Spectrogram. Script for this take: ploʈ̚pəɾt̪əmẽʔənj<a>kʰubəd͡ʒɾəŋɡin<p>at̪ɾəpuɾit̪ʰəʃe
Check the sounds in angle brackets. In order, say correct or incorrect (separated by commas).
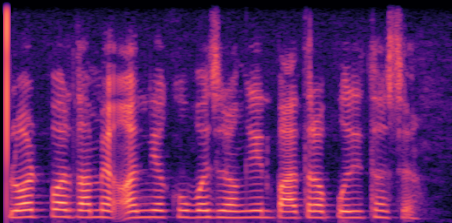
incorrect, correct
